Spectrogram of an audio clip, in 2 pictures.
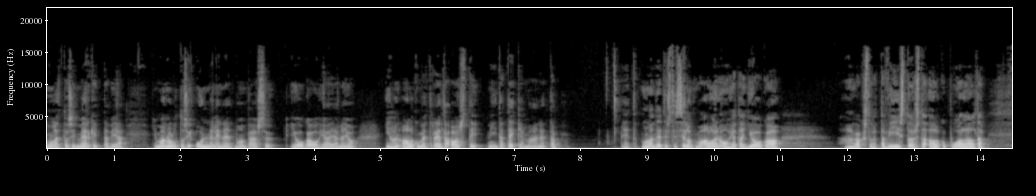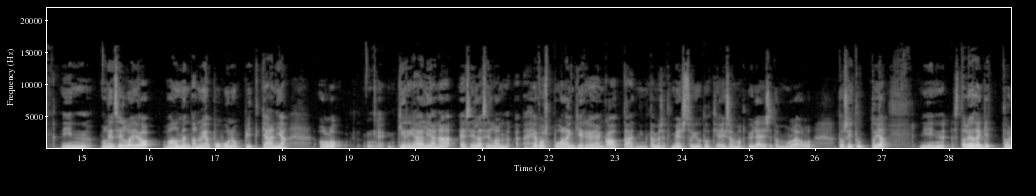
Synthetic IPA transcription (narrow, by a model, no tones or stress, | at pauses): mulːet̪t̪osimerkit̪ːæʋiæ | jɑmæoːnolːut̪osiʔonːelːinenet̪mæoːmpæːsːy̰joːɡɑohjɑːjɑnɑjoiɦɑnʔɑlkumet̪reilt̪æ̰ʔɑst̪iniːt̪æt̪ekemæːnet̪ːæ | et̪mulːoniet̪yst̪issilːoŋkumæ̰ʔɑ̰loinʔohjɑt̪ɑjoːɡɑː | kɑkst̪uhɑt̪ːɑʋiːst̪oist̪ɑ̰ʔɑlkupuolelt̪ɑ | niːnmɑolinsilːojjoʋɑlment̪ɑnujɑpuhunuppit̪kæːnjɑolːṵ | kirjɑiliɑnɑesilːæsilːonheʋospuɑleŋkirjojeŋkɑut̪ːɑet̪niːŋkut̪æmːøset̪mesːujut̪ut̪jɑ̰ʔisomːɑt̪yleiset̪ommulːḛo̰lːṵt̪osit̪ut̪ːujɑ | niːnsi̥t̪oljot̪eŋkit̪o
